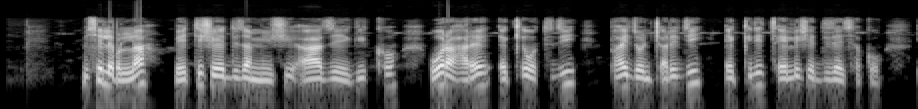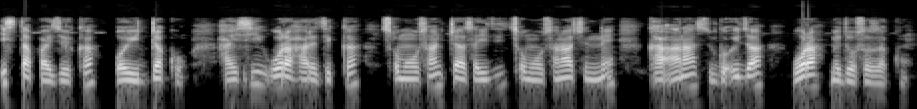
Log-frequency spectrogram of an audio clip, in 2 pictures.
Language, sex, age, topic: Gamo, male, 25-35, agriculture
